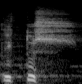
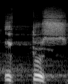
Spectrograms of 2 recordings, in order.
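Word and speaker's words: ἰχθύς: Nah, jadi istilah ikan ini iktus, ya, iktus. Ikan, iktus, bacanya itu iktus.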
